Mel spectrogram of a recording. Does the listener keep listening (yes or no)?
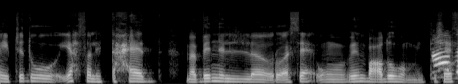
no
